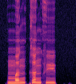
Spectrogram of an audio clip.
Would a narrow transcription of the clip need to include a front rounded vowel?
yes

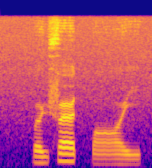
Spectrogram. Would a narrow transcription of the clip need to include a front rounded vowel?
yes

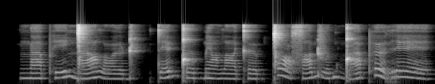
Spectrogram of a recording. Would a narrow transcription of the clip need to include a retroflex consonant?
yes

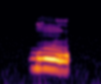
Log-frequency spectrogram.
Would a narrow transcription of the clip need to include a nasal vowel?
yes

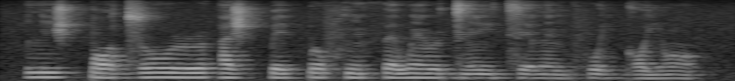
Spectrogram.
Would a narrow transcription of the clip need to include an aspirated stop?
no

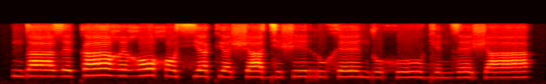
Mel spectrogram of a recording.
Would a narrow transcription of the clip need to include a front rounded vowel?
no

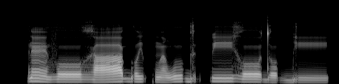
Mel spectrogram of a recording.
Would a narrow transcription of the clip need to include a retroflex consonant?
no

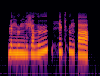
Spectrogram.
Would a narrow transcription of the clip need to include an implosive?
no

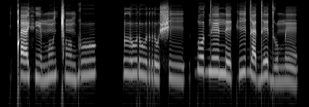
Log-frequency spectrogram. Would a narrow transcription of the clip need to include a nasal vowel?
yes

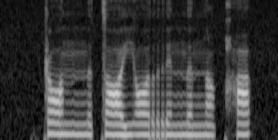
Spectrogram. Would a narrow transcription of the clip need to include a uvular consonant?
yes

